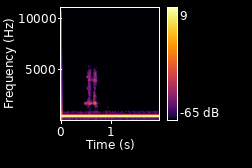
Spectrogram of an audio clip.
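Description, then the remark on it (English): A steady, pure electronic tone holds at one constant pitch for the full two seconds, loud and unwavering, with only a faint brief chirp near the start. “Yeah, so they're all going to be singular tones.”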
